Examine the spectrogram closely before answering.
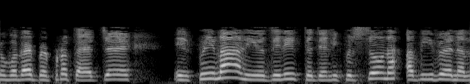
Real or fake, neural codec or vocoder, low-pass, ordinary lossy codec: fake; codec, 16 kHz in and 24 kHz out, 0.4 kbps, LongCat-Audio-Codec, two codebook decoder; 7.2 kHz; MP3, 24 kbps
